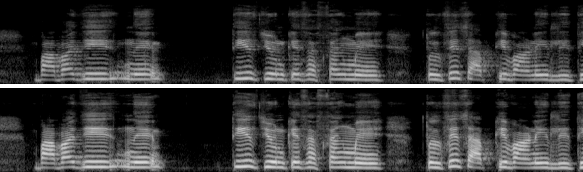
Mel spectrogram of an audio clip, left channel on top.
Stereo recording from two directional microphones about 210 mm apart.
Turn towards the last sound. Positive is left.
turn(degrees=-20)  # may be behind; listen again after turning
